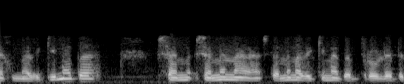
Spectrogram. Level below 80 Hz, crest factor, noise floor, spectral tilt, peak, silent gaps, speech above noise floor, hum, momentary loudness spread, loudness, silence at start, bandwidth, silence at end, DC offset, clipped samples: -60 dBFS; 14 dB; -47 dBFS; -10 dB/octave; -6 dBFS; none; 27 dB; none; 4 LU; -21 LUFS; 0 s; 4.1 kHz; 0 s; under 0.1%; under 0.1%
